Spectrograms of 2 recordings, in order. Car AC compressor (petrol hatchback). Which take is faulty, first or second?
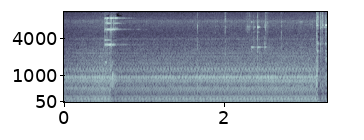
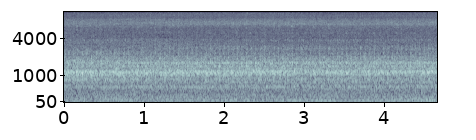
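second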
